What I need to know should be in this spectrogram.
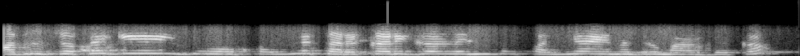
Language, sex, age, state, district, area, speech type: Kannada, female, 18-30, Karnataka, Chitradurga, rural, conversation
